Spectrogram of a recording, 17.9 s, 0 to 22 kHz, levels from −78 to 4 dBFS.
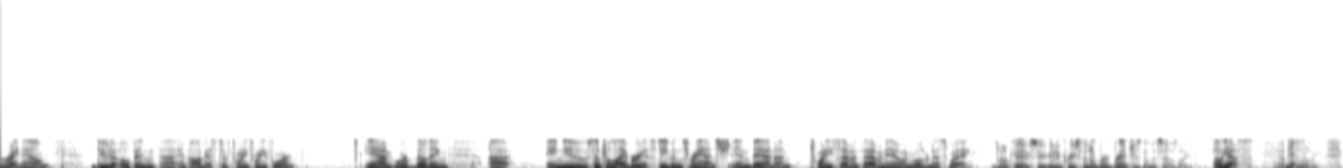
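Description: From start to finish the speech has gone through the Codec 2 vocoder, and it's heavily damaged. The sound points to the codec's top mode, around 3.2 kbit/s. Rather than keeping the waveform, the coder sends only pitch, voicing, energy and a rough spectral envelope, and the decoder rebuilds the voice from sine waves. That's why it comes out robotic and buzzy, with nothing at all above 3.8 kHz.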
